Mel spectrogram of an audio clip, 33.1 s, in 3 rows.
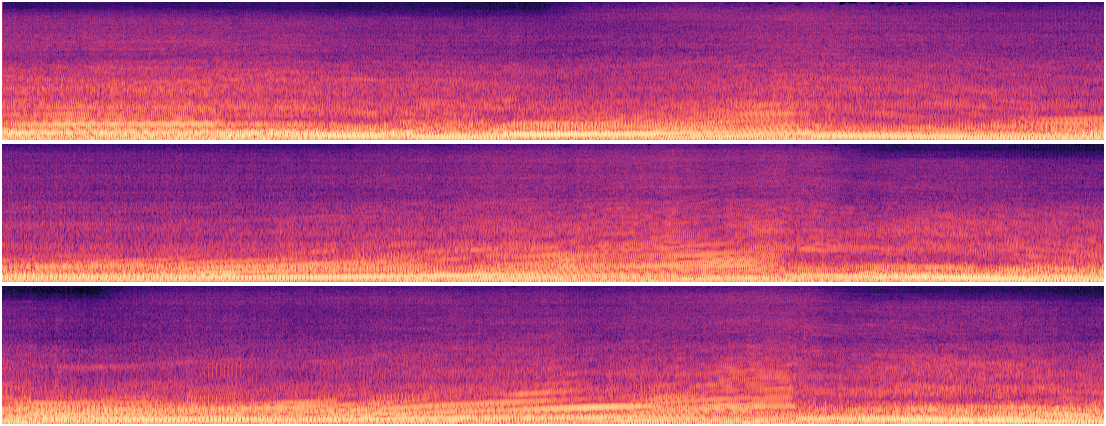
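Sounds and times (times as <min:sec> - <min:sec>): wind noise: 0:00.0 - 0:08.7
motorcycle engine revving: 0:00.0 - 0:33.0.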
